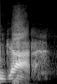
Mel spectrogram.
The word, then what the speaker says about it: Gard: Et à côté dans le département gare garde il s'écrire G A R Dement il se prononce département gare c'est 30000 code postal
